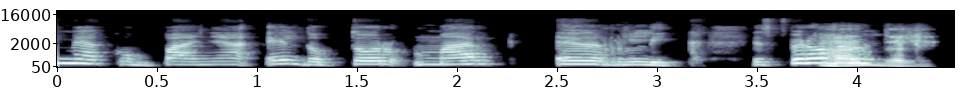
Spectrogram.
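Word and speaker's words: Marc Ehrlich: Yo soy y me acompaña el doctor Mark Ehrlich. Espero haberlo Ándale, pronunciado bien.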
